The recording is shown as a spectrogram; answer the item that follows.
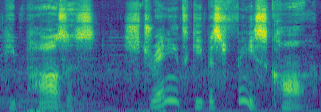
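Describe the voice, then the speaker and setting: Playful, animated low-voiced woman gamer. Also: slow pace. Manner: playful, chatty, reacts to the story. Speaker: let's play host. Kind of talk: game playthrough, reading narration aloud with casual commentary. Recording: game music behind voice.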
